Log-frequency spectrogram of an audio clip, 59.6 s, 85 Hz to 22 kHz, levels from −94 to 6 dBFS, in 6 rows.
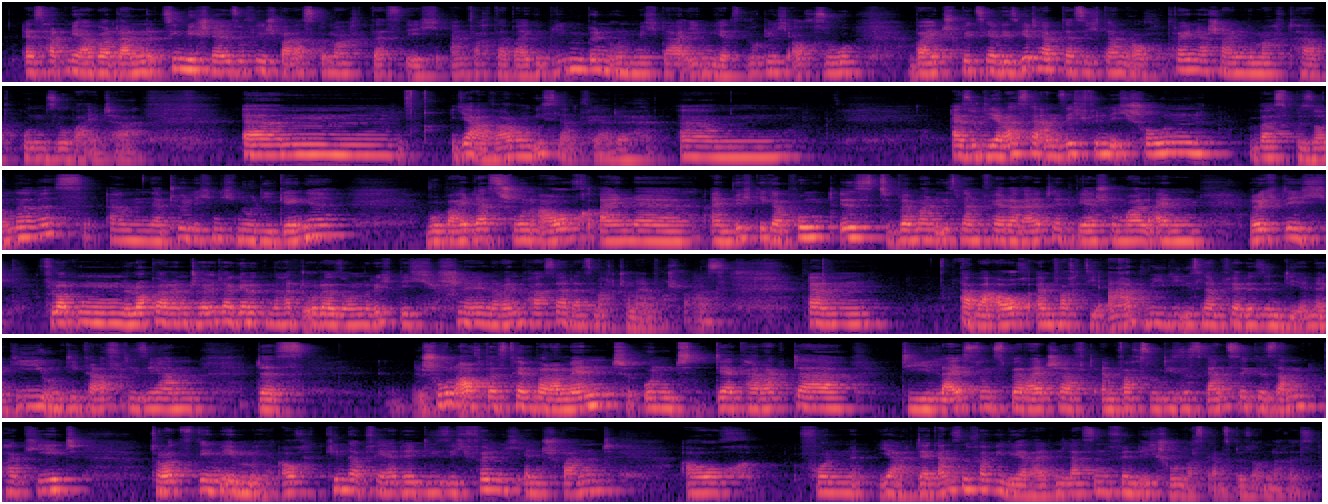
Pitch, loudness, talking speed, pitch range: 175 Hz, -33 LUFS, 150 wpm, 165-190 Hz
